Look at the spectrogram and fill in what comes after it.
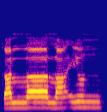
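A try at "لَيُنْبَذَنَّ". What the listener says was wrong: লা ইউন নয়, নুন পড়বেন না, মিম পড়েন, লা ইউম।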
